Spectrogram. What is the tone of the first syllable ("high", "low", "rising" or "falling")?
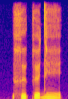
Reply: low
